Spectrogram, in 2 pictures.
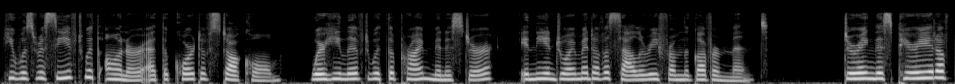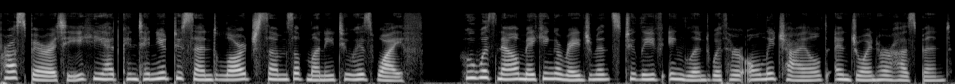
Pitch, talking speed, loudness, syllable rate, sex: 230 Hz, 185 wpm, -18 LUFS, 5.3 syllables/s, female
